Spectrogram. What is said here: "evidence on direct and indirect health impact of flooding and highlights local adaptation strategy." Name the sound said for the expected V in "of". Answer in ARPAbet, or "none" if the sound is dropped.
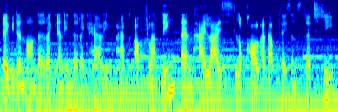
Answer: F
